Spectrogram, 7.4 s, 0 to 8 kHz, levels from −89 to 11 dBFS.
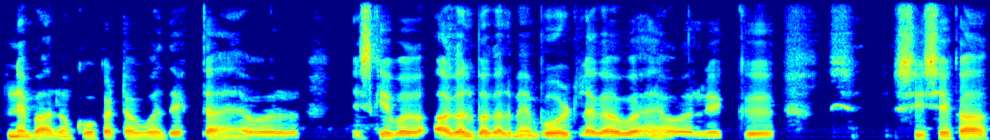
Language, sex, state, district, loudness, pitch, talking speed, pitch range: Hindi, male, Bihar, Jahanabad, -17 LUFS, 105 Hz, 185 wpm, 100-115 Hz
